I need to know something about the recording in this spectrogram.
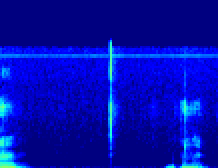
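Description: Speech trailing off, then a single sharp click about a second in, and a short spoken sound near the end.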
